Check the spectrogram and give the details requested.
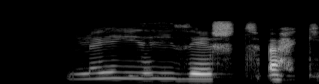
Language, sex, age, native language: Icelandic, female, 9, Icelandic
